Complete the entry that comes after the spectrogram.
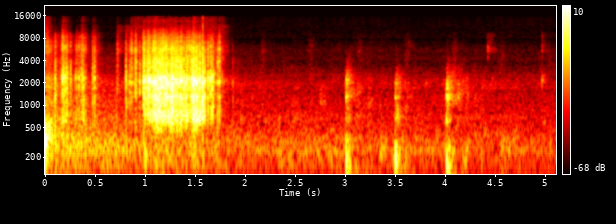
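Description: Fireworks crackling: a quick run of sharp pops, then a dense crackling burst about a second in. After a lull come three faint pops about half a second apart.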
